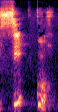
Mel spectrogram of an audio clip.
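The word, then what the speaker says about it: six cours: mais c'est comme ça on ne prononce pas le x parce que le prochain nom commence par un c donc je dis si court si comme tu as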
